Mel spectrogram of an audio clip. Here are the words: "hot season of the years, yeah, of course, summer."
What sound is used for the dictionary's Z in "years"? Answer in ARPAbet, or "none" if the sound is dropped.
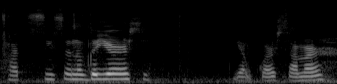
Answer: S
